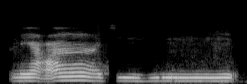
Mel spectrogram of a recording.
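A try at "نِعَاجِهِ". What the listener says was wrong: Bukan. Bukan. benar tapi panjang pendeknya belum pas. Jadi panjang pendek ini harus dilatih karena dalam Quran panjang pendek punya peranan penting.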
